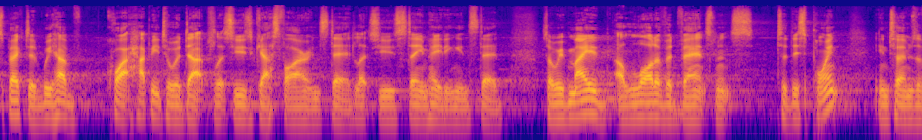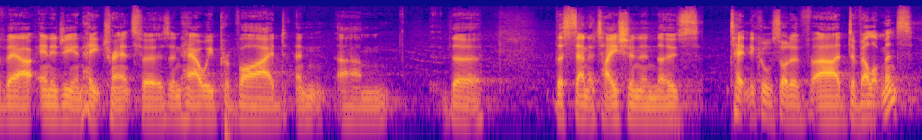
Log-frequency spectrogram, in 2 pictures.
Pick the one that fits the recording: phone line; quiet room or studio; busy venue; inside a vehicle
busy venue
